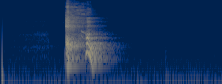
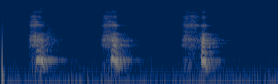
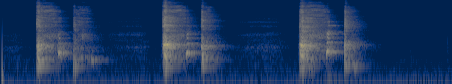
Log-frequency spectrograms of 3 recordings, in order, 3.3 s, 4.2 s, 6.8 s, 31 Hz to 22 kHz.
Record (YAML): cough_length: 3.3 s
cough_amplitude: 4742
cough_signal_mean_std_ratio: 0.28
exhalation_length: 4.2 s
exhalation_amplitude: 507
exhalation_signal_mean_std_ratio: 0.38
three_cough_length: 6.8 s
three_cough_amplitude: 4677
three_cough_signal_mean_std_ratio: 0.34
survey_phase: beta (2021-08-13 to 2022-03-07)
age: 65+
gender: Female
wearing_mask: 'No'
symptom_none: true
smoker_status: Never smoked
respiratory_condition_asthma: false
respiratory_condition_other: false
recruitment_source: REACT
submission_delay: 2 days
covid_test_result: Negative
covid_test_method: RT-qPCR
